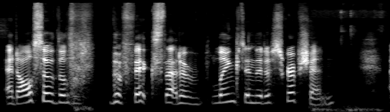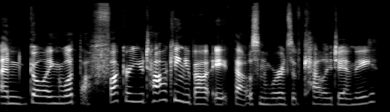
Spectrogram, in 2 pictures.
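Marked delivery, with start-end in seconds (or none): none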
